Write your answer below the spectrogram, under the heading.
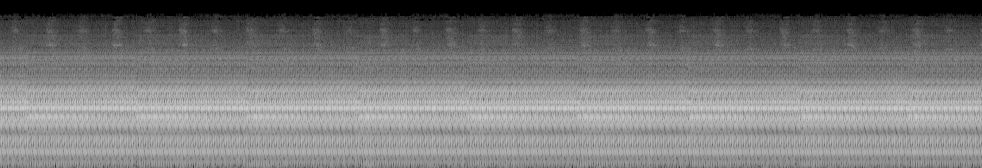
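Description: Loud, steady electronic droning with rapid rhythmic knocking that repeats in regular cycles, typical of an MRI scanner running a sequence.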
